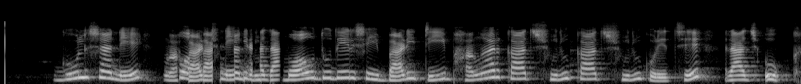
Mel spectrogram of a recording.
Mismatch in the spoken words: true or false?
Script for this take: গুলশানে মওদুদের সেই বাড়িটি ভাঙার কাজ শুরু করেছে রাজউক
true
